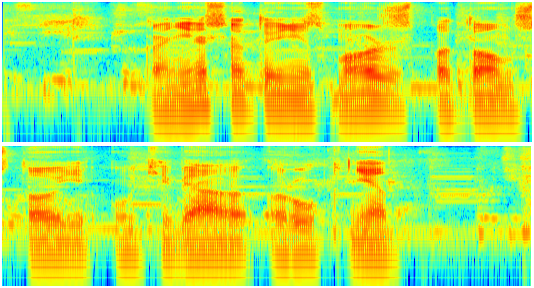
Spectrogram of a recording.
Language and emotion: Russian, neutral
